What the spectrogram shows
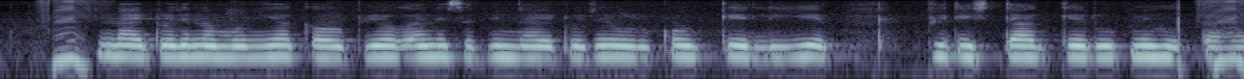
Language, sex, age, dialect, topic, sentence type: Hindi, female, 18-24, Kanauji Braj Bhasha, agriculture, statement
